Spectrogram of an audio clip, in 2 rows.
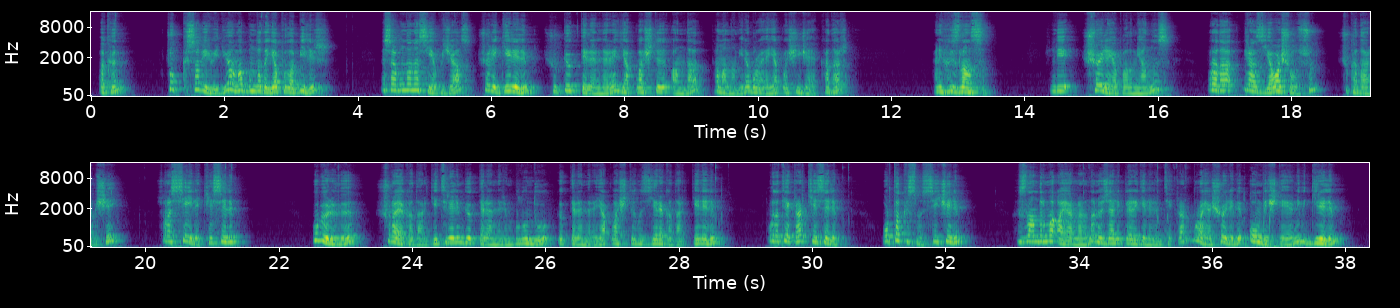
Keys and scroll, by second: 15.6 space, 20.1 s, 29.0 s, 35.9-36.8 typing.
